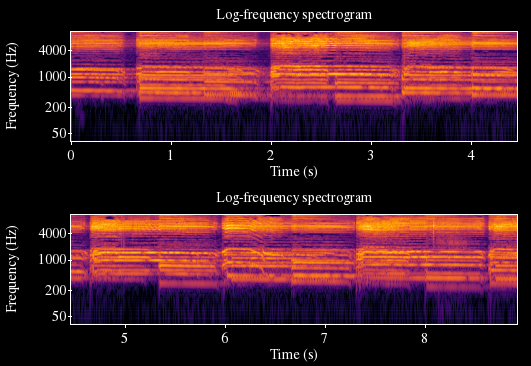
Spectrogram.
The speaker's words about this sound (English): If you're just joining us, you're listening to Pachelbel's Canon on a rubber chicken.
